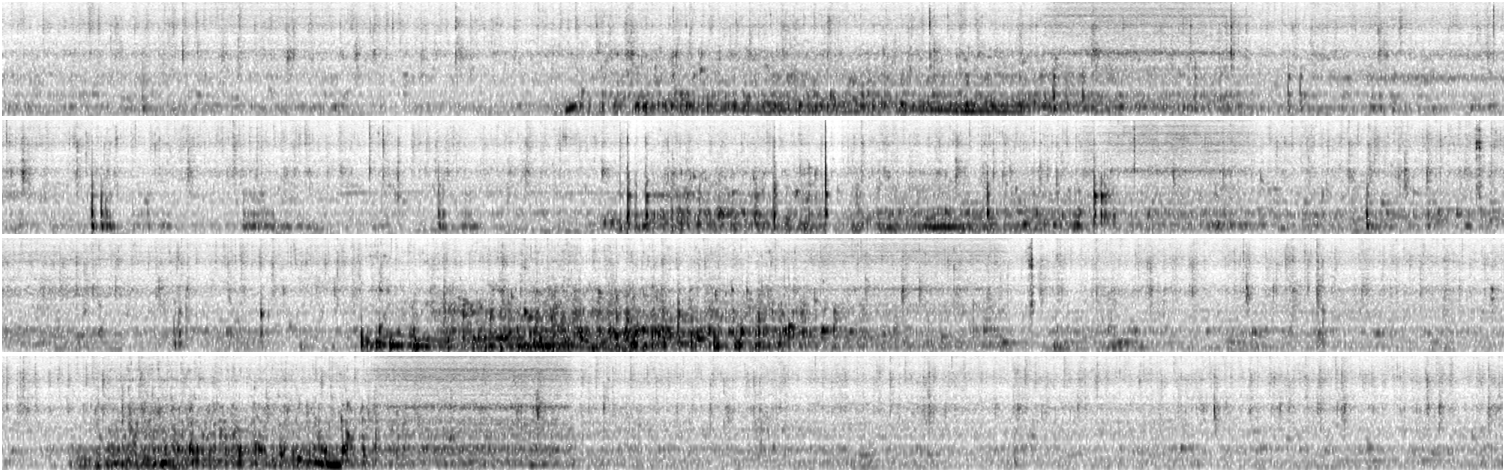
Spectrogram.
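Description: A scuba diver breathing through a regulator underwater: four loud gurgling bursts of exhaled bubbles, each lasting two to three seconds and about six seconds apart, each with a short hiss.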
